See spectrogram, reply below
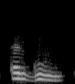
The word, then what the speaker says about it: Elgouy: c'est Elgouy, EL. Espace Gouy Fatima, comme ça se prononce.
